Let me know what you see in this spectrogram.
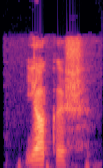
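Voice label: "ёкыш", Komi, male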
